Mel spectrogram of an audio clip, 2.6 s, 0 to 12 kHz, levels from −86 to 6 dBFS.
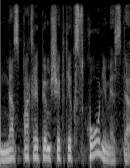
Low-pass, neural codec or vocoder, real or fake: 10.8 kHz; none; real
